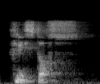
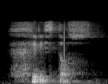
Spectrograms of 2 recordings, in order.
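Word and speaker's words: Χριστός: An example is Christos. Christos. It sounds Ch, as in school. Ch, Christos.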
